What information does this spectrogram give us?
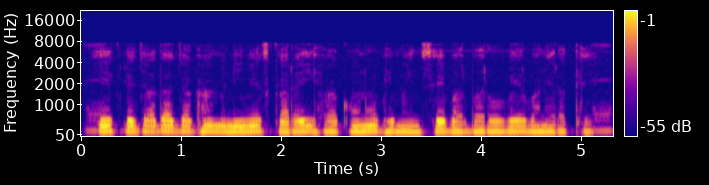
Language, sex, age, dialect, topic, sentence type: Chhattisgarhi, male, 36-40, Northern/Bhandar, banking, statement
